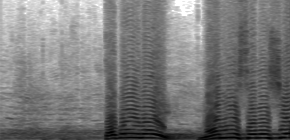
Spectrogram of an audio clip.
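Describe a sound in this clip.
A crowd of men shout slogans loudly in unison.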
